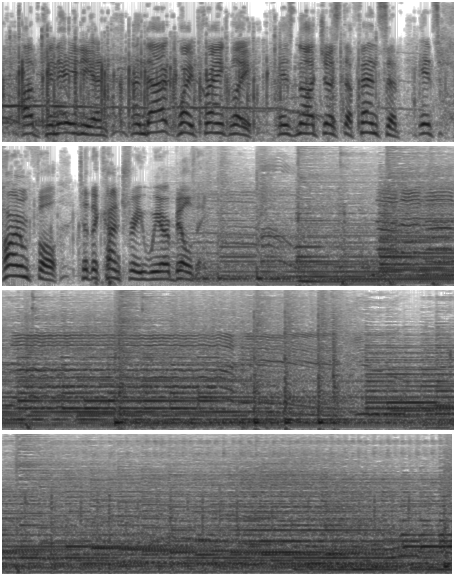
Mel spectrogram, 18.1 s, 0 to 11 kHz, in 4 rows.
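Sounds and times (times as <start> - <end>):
man singing: 6.2 - 14.0
drum hits: 6.4 - 12.8, 13.4 - 18.0
electric organ chords: 6.4 - 18.0.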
